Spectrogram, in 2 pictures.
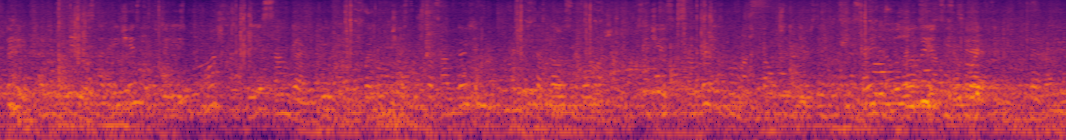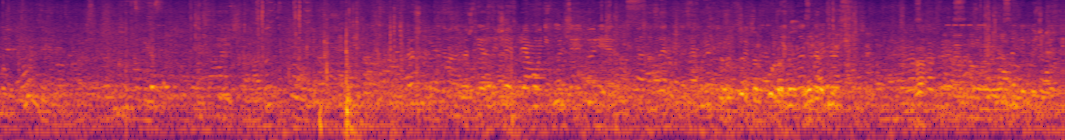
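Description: A woman talks calmly up close.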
